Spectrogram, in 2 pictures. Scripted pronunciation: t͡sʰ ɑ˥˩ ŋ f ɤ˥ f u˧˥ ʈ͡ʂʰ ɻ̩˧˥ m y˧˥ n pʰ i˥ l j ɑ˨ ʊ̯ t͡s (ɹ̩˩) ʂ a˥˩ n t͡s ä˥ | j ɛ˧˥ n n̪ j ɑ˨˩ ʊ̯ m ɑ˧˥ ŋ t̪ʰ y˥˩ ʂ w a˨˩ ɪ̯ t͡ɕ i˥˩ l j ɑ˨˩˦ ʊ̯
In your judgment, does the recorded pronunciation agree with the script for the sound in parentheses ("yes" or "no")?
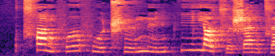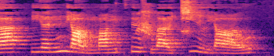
yes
